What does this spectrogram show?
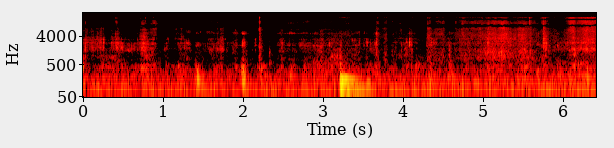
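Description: Close mouth sounds of a man chewing a big bite of a bacon cheeseburger topped with onion rings: soft, irregular chewing, with a short low "mm" hum about three seconds in.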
